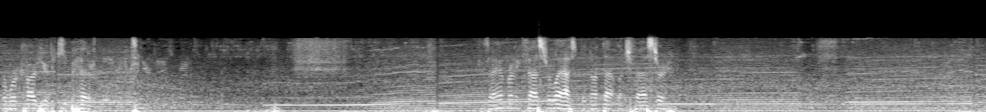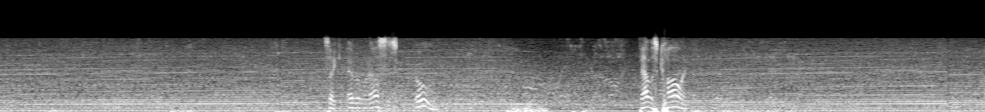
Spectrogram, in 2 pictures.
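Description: A racing car engine drones and revs up and down through the gears from loudspeakers.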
